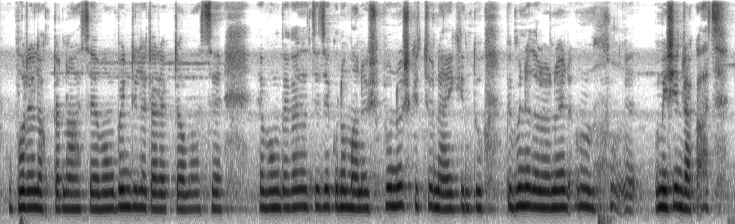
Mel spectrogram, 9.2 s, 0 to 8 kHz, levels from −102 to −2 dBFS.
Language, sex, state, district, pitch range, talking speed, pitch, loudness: Bengali, female, Assam, Hailakandi, 210-230 Hz, 155 wpm, 220 Hz, -16 LUFS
